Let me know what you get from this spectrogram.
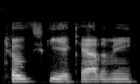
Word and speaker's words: Totsuki Academy: I can't pronounce it. Totsuki Academy. – Yeah, you pronounced it fine.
